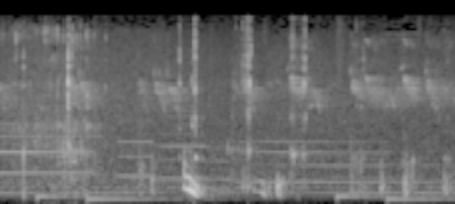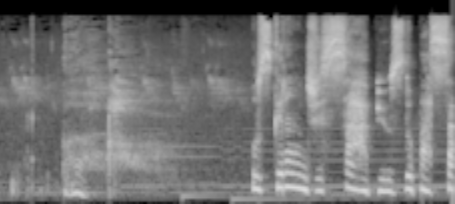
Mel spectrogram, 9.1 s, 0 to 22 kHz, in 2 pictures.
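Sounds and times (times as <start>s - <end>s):
water poured from a large jug: 0.0s - 1.4s
speech: 1.8s - 2.2s, 7.1s - 9.0s.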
